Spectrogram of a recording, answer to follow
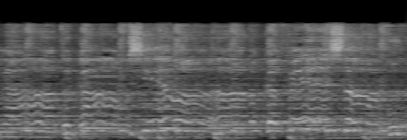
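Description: Live Albanian wedding folk music: a man sings an ornamented, wavering melody into a microphone over amplified band accompaniment with a beat.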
